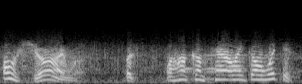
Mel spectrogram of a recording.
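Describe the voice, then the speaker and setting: An actor playing a good-natured, loyal cab driver in a 1940s radio drama, folksy, bashful and ungrammatical. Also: male voice, high-pitched, big pitch swings, brisk. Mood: friendly. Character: good-natured, loyal, unschooled male cabbie pal. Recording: narrow-band 1940s radio recording, faint noise.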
